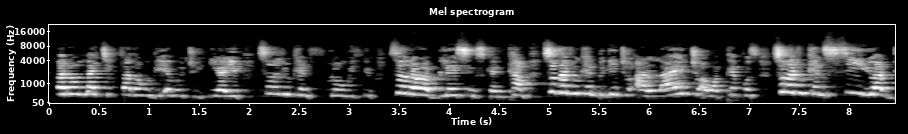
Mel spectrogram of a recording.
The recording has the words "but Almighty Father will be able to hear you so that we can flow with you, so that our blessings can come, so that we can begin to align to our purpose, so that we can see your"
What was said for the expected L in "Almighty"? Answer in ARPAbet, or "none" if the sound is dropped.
none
